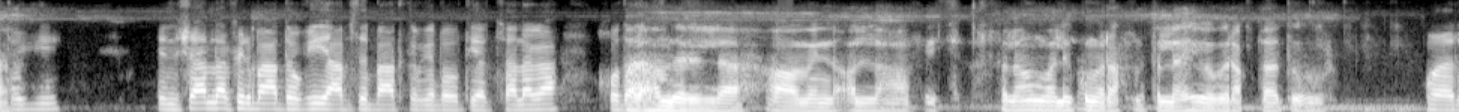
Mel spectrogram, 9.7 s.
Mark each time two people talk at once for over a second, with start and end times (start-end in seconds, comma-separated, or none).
none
